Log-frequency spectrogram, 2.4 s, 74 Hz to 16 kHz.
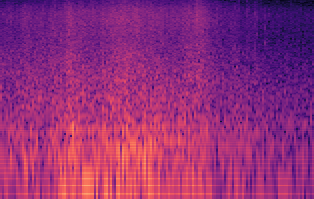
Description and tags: Wave Mallorca 15 IBSP2
16 selections from field recordings of waves captured on Mallorca March 2013.
Recorded with the built-in mics on a zoom h4n.
post processed for ideal results.
athmosphere, field, field-recording, mallorca, mediterranean, nature, recording, water, waves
